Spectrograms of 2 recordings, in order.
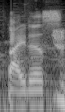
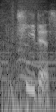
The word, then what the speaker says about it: Titus: And I will say, I do say Titus rather than Titus, but that's because I've played some FF stuff in Japanese, and that's how they say it.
